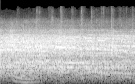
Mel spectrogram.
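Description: A brass band of trumpets, horns and sousaphones playing a steady stretch of music.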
